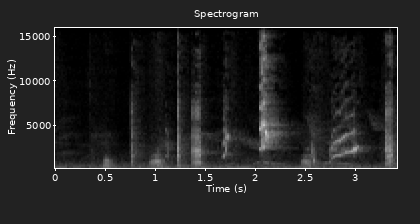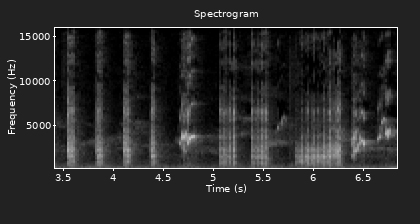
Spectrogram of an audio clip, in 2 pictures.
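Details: Chattering Javan myna in nonstop song, said to get other birds calling: a steady run of sharp ticks and clicks broken by brief whistles and a harsh noisy screech.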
